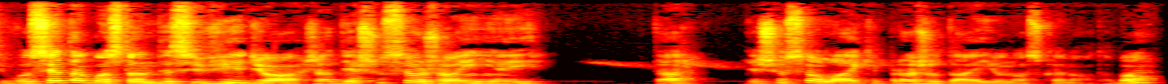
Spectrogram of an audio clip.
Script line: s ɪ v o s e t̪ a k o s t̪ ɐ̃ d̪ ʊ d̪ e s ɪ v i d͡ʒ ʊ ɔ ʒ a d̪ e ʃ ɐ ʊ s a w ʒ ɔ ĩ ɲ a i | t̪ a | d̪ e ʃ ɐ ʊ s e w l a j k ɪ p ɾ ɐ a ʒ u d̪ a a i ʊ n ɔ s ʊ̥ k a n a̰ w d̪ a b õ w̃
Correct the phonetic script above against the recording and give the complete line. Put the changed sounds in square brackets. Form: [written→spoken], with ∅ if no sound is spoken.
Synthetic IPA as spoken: s ɪ v o s e t̪ a [k→ɡ] o s t̪ ɐ̃ d̪ ʊ d̪ e s ɪ v i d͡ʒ ʊ ɔ ʒ a d̪ e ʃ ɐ ʊ s [a→e] w ʒ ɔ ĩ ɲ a i | t̪ a | d̪ e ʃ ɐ ʊ s e w l a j k ɪ p ɾ ɐ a ʒ u d̪ a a i ʊ n ɔ s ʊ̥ k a n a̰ w [d̪→t̪] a b õ w̃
